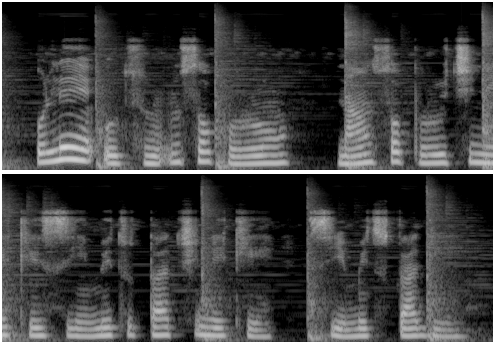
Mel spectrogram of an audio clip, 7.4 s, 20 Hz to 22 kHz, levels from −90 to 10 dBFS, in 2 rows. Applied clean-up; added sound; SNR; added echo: none; Tools; 17 dB; none.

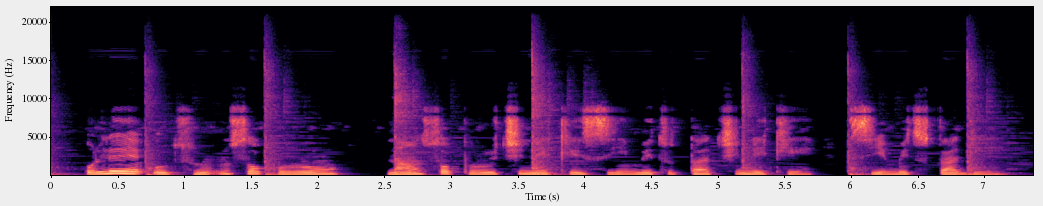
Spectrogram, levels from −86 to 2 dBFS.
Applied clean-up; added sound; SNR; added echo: classical method log-MMSE.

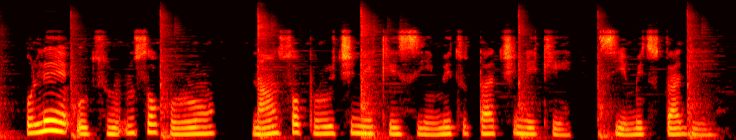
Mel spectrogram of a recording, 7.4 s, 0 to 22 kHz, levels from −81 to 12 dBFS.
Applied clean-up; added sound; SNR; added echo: classical method spectral subtraction.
